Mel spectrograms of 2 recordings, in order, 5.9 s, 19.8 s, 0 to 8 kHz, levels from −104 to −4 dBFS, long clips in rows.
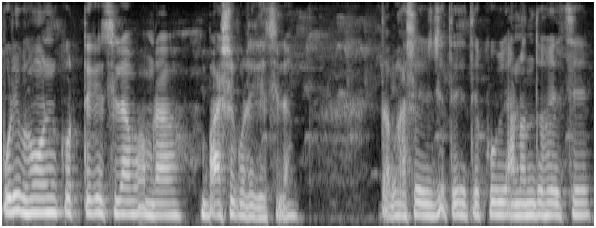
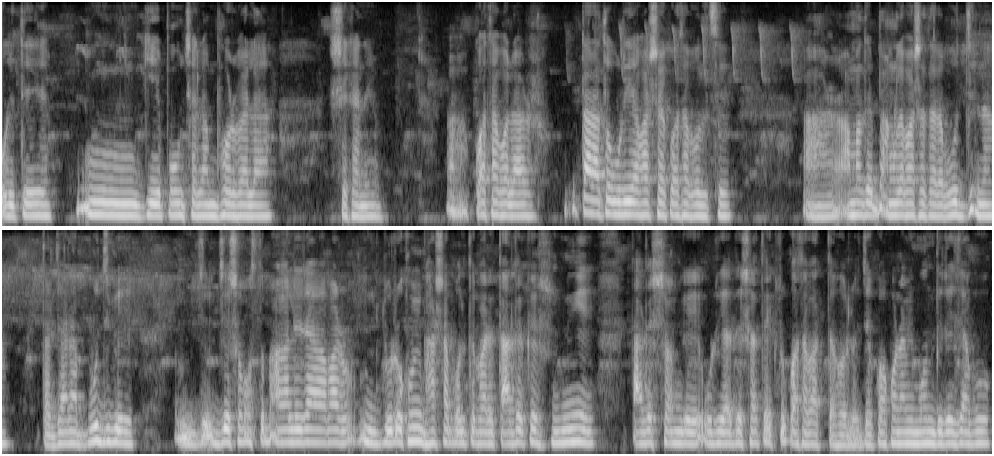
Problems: constant background noise, background conversations at intervals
